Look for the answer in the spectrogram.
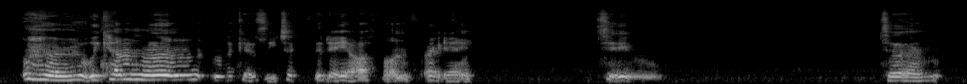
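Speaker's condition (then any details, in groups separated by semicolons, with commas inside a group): Cerebral palsy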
